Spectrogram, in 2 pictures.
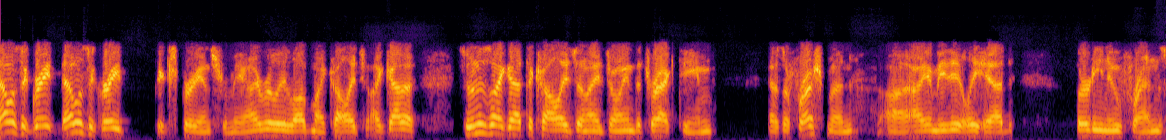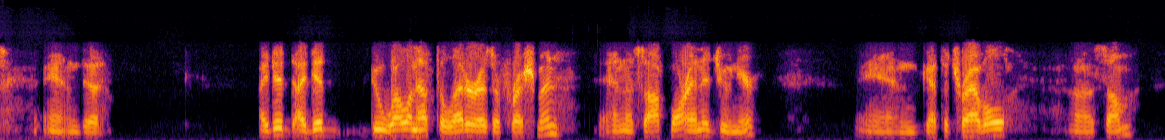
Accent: Pipestone, Minnesota, United States; I grew up in Pipestone, Minnesota, and graduated from Pipestone.

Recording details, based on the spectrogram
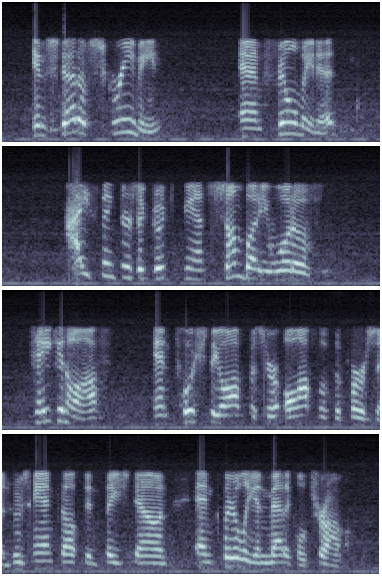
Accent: Iowa, United States; Where I think in Lakeville or Albert Lea or my hometown in Iowa or other places, that's not a consideration.

